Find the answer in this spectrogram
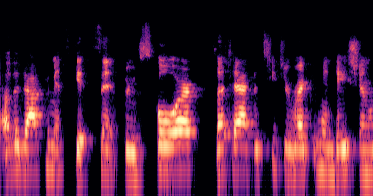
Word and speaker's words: SCOIR: You may have heard about SCORE a lot starting last year, but SCORE is spelled SCOIR. It doesn't necessarily look like it's pronounced SCORE, but that is what we use internally to send, to communicate with the Common App.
